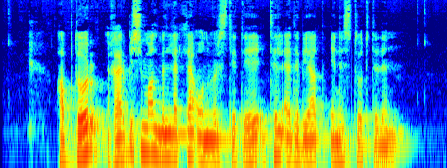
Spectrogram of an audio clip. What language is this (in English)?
Uyghur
